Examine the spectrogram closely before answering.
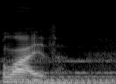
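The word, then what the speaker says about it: Blaidd: um blly like th Blye the reason I don't know the reason exactly but in Welsh a DD is pronounced as a th so it's blly and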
